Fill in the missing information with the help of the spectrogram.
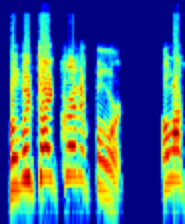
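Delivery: ordinary delivery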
